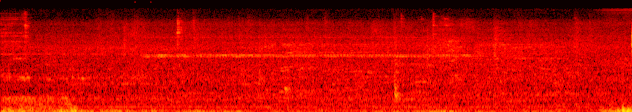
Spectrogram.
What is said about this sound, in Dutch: Leuk dat je tijd hebt kunnen maken om met mij een, eh, een treinritje letterlijk eh, te maken. Ik dacht, eh, ik dacht, de ns interviewer moet je toch wel in een rijdende trein doen.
